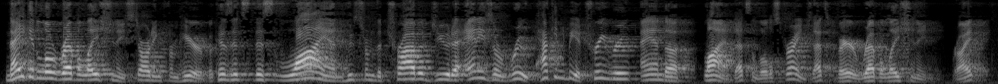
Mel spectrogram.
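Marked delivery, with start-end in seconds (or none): none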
